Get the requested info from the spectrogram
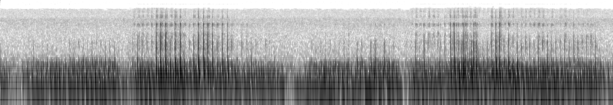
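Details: Engine-like purring from a drowsy, affection-seeking American Shorthair cat at home, a deep continuous rumble rising in two louder swells of about a second each.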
